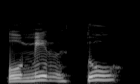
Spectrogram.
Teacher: را ساکن سے پہلے زیر ہے اس لیے اس را کو باریک پڑھیں گے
